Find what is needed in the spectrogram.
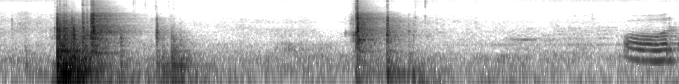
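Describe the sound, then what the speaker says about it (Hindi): A door being shut in a home, a few thumps and knocks with a solid closing hit near the middle, alongside brief handling noises and a faint tonal sound at the end. "इस तरफ का दरवाज़ा बंद कर देता हूँ"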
